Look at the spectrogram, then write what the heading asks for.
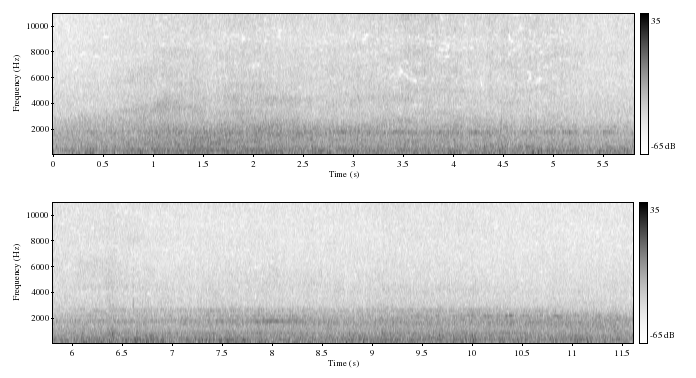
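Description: Double-deck electric regional train rolling slowly past on the tracks, a steady rumble of wheels on rail. A faint high whine comes and goes partway through.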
